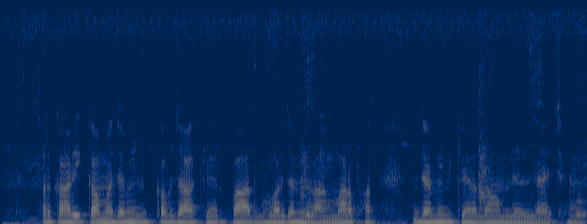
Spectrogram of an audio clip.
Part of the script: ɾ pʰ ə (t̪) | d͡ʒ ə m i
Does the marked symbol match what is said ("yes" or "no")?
yes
